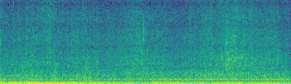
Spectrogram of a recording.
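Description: Strong wind roars over a sailboat at sea between the Hebrides and Orkney, with wind against tide and whitecaps breaking, a loud steady rush mixed with wave wash and microphone buffeting.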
